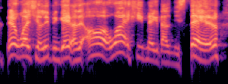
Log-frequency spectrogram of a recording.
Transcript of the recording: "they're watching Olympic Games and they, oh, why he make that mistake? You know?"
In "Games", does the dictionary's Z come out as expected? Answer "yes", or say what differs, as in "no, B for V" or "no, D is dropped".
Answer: no, Z is dropped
